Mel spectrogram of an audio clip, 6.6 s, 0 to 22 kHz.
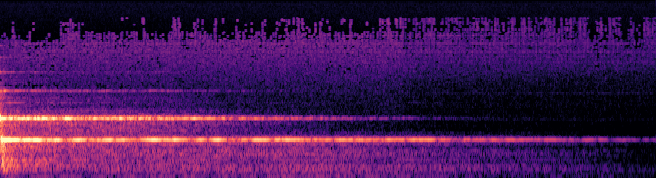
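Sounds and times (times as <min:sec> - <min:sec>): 
piano ping on G: 0:00.0 - 0:04.7.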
